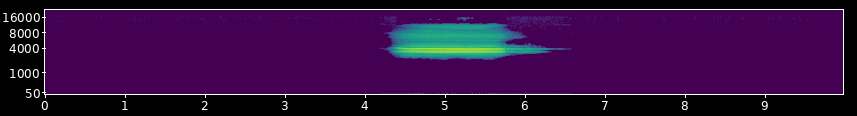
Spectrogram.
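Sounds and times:
varied thrush buzzy whistle: 0:04.4 - 0:06.4.

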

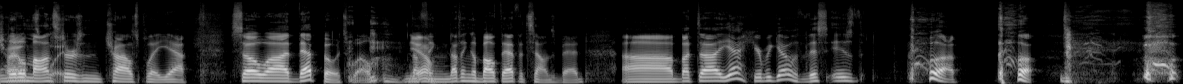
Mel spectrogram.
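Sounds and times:
speech: 0:00.0 - 0:11.8
person coughing after swallowing a bug: 0:00.1 - 0:00.6, 0:03.5 - 0:04.4, 0:09.1 - 0:11.8.

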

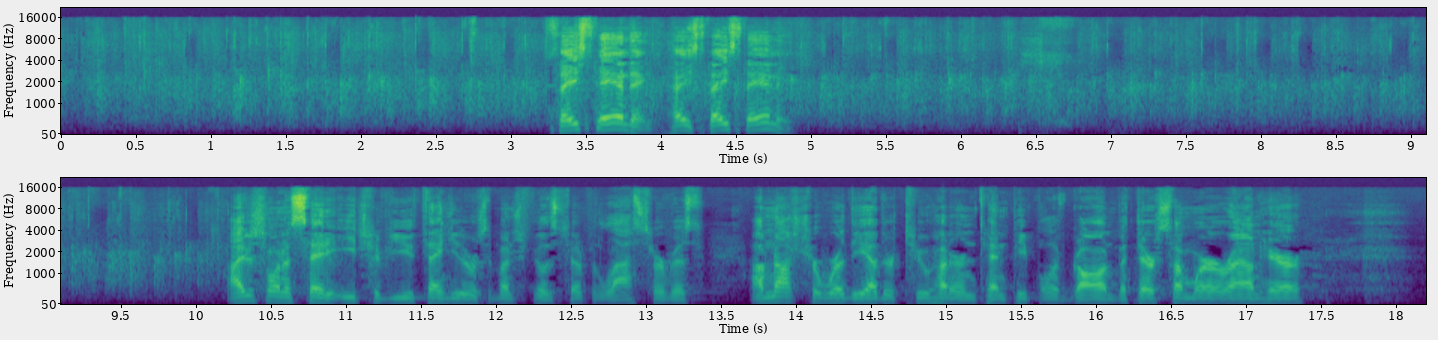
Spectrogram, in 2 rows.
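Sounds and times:
applause from a large audience: 0:00.0 - 0:11.2
man calling out: 0:03.3 - 0:04.9
speech: 0:03.3 - 0:05.0, 0:10.2 - 0:17.5.

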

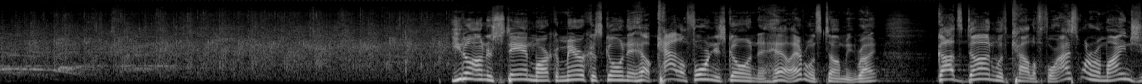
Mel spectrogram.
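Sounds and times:
whistle or cheer: 0:00.0 - 0:02.7
audience hand clapping: 0:00.0 - 0:05.1
speech: 0:04.5 - 0:11.4.

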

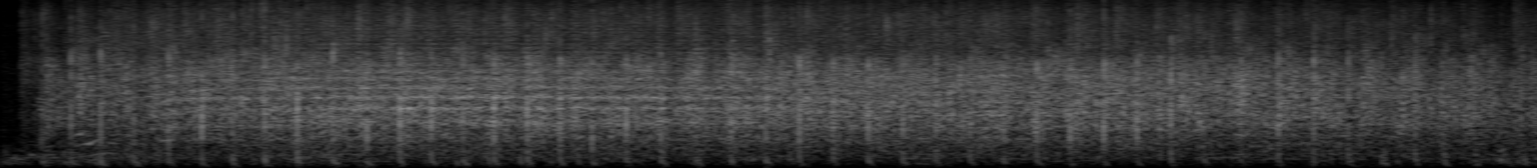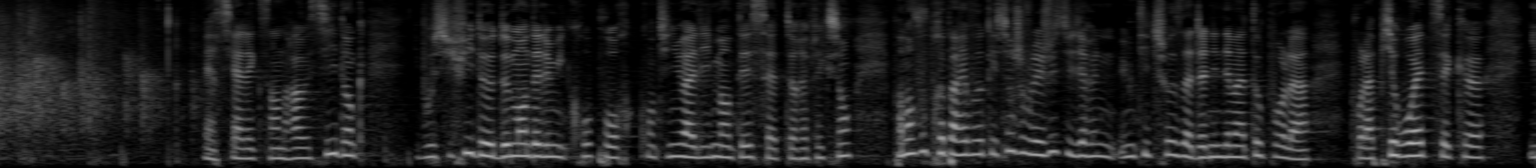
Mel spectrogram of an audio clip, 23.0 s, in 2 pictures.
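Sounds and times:
audience applause: 0:00.0 - 0:13.0
speech: 0:13.1 - 0:23.0.

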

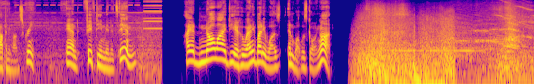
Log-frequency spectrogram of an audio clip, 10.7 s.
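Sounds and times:
speech: 0:00.0 - 0:03.0, 0:03.7 - 0:07.2
movie explosions rumbling: 0:07.0 - 0:10.6
whooshing debris: 0:07.0 - 0:10.6.

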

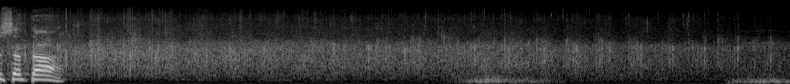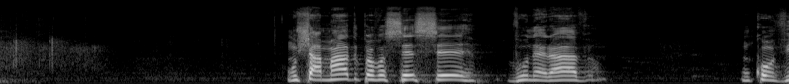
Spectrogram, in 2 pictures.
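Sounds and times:
speech: 0:00.0 - 0:00.8, 0:10.8 - 0:14.0, 0:15.3 - 0:15.7
audience applause: 0:00.0 - 0:09.0.

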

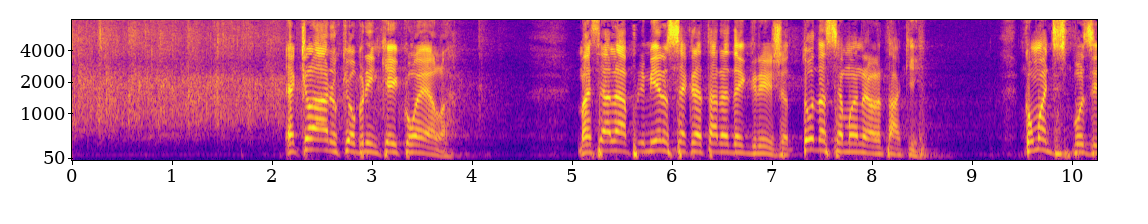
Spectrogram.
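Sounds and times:
audience applause: 0:00.0 - 0:03.3
speech: 0:02.1 - 0:03.9, 0:05.0 - 0:08.6, 0:09.3 - 0:10.2.

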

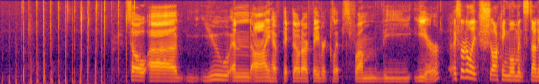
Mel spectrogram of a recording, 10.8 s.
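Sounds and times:
soft golf clap: 0:00.4 - 0:02.5
speech: 0:02.6 - 0:10.7.

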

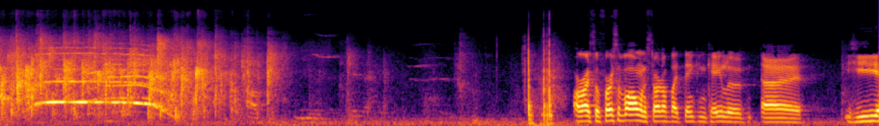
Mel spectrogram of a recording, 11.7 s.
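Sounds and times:
audience clapping: 0:00.0 - 0:03.8
speech: 0:07.7 - 0:11.7.

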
